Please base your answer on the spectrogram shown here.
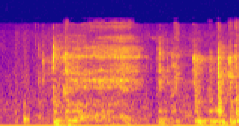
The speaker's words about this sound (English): I got to type that in.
